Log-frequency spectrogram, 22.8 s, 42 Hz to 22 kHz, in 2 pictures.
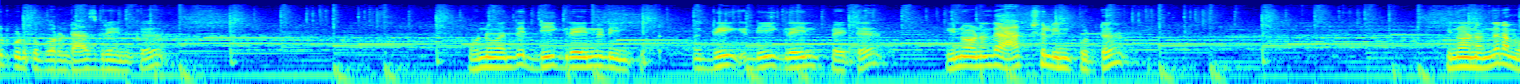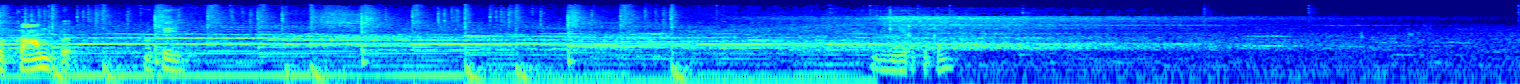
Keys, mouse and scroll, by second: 1.1-5.8 ctrl+drag, 5.8 click, 9.3-10.9 drag, 12.4-14.7 drag, 14.7 scroll down 1, 15.6-22.8 alt+drag.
